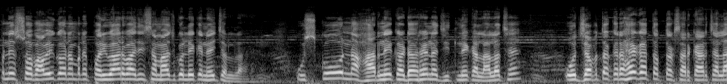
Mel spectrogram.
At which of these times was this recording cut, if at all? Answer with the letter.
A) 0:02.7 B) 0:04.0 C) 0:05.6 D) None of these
D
